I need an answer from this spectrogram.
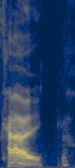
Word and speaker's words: Kaio: It makes Kai. Oh, like I. Because I is spelled A-Y-E. Alright? Hmm. Depending on where you're from. Alright? Mm-hmm. So that could be Kai or K. However, this... it's Kaio.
